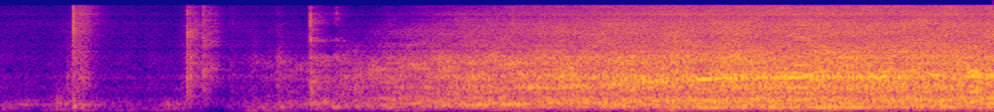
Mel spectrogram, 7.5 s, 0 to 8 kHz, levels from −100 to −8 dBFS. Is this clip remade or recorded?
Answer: remade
